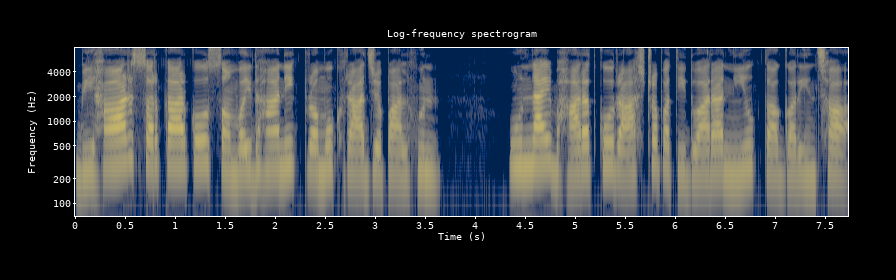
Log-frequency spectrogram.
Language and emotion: Nepali, neutral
